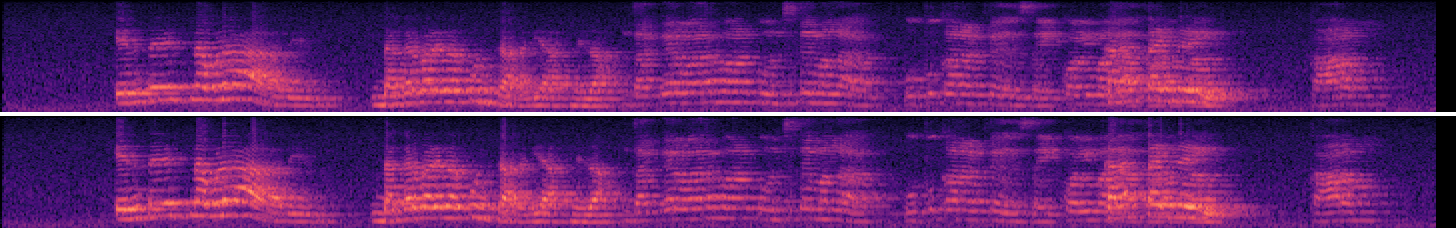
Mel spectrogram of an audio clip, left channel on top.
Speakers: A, on the right; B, on the left.
A: ఎంత ఏసినా కూడా అది దగ్గర పడే వరకు ఉంచలే గ్యాస్ మీద
B: దగ్గర పడే వరకు ఉంచితే మళ్ళా ఉప్పుకారట్లే సై కొయ్యిమల
A: కరెక్ట్
B: తర్వాత
A: అవుతాయి
B: కారం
